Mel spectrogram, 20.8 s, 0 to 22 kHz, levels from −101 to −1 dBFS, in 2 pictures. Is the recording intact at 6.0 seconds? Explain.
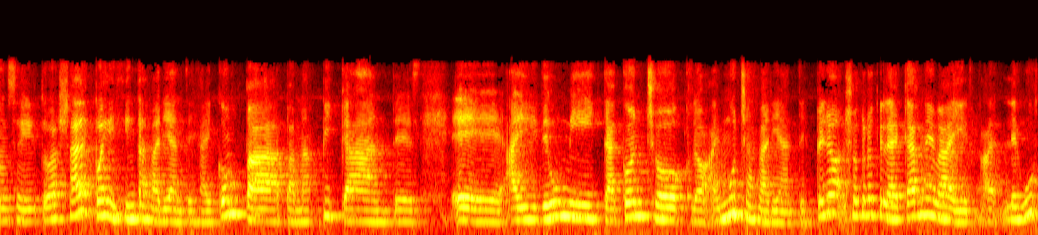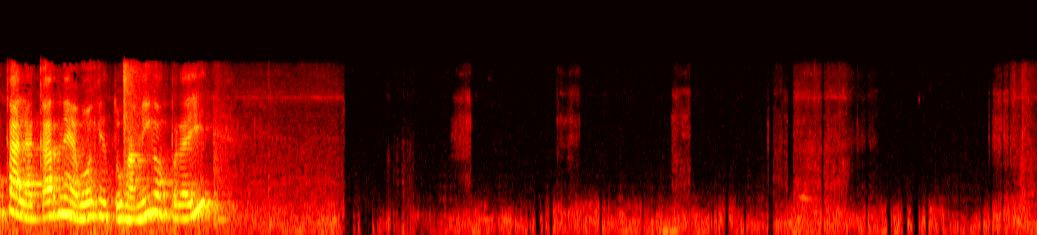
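No, not quite. At 5.93 s, one 20 ms packet was lost and rebuilt from error correction. The next packet carried a low-bitrate copy, and the decoder played that instead. There is no gap. That brief frame sounds rougher and noisier.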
